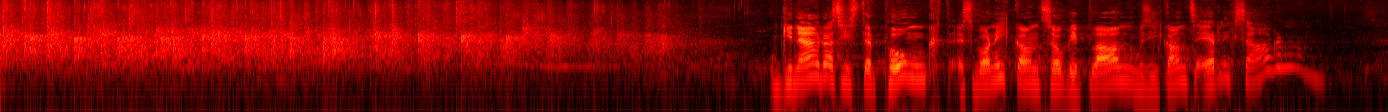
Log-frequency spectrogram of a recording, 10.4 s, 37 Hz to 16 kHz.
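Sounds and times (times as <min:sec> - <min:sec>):
audience applause: 0:00.0 - 0:05.4
speech: 0:05.8 - 0:09.7.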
